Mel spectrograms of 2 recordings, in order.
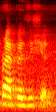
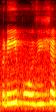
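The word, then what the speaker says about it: preposition: अब पढ़ते हैं प्रेपोजिशन। प्रेपोजिशन क्या होते हैं, पहले तो हमको राइट प्रोनाउंसिएशन सीखनी है। प्रीपोजिशन नहीं है, ये प्रेपोजिशन है, प्रेपोजिशन, ठीक है, PRE, प्रेपोजिशन।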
